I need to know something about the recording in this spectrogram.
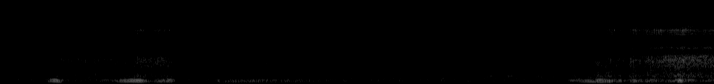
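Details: Faint snoring: soft, low snorting breaths in two bursts separated by several seconds of quiet.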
